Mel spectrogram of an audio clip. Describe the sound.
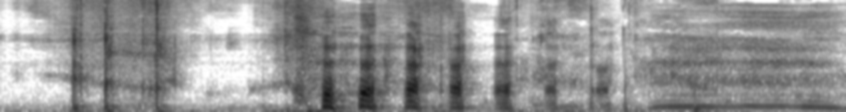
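Crisp crunching and chewing of a fresh apple in a few sharp bursts, with breathy mouth sounds between them and a low hummed voice at the end.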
